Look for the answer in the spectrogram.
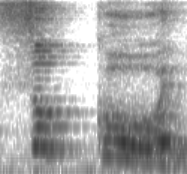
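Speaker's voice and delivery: very slow, stretched model word; drawn-out new word. Shown as a demonstration. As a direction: present the new term slowly. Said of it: "വട്ടത്തിന് പറയുന്ന പേരാണ്". (പുതിയ വാക്ക് നീട്ടി സാവധാനം)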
